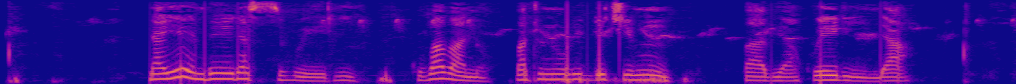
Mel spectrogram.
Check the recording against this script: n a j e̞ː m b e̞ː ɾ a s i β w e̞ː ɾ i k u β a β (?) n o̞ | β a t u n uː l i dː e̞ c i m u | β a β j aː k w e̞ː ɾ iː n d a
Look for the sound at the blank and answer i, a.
a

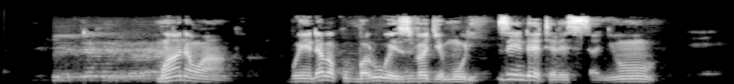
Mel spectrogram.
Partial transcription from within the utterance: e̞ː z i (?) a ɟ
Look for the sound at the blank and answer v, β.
v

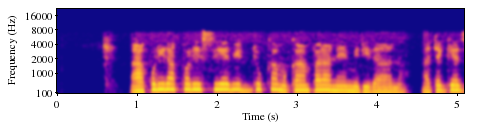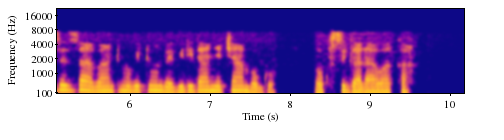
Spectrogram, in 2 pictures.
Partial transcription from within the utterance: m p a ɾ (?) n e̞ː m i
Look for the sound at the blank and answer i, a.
a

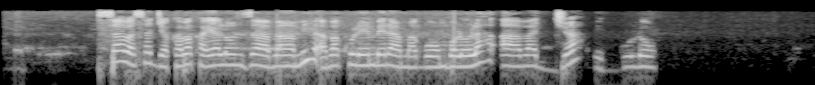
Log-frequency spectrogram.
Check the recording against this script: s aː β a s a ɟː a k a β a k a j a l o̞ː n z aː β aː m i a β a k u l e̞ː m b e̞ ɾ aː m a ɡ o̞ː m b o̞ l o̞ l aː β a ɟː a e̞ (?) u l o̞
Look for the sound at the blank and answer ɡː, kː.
ɡː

